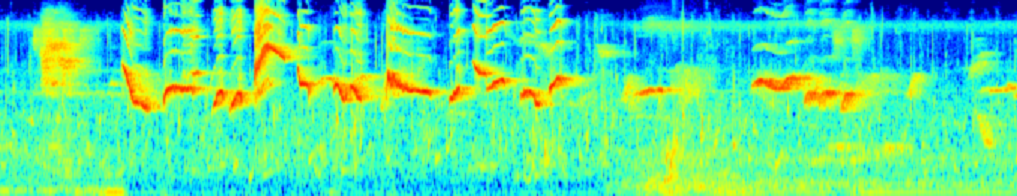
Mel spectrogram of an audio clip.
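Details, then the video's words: An orange-headed thrush in ngeplong song in the late afternoon, used to draw other thrushes into song: a fast, varied stream of sharp whistled and slurred notes, easing into softer scattered phrases near the end. "Anis Merah Ngeplong Sore Hari💥Pancing Anis Merah lain Cepat Bunyi"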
